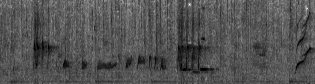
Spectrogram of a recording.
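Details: A White-rumped shama sings on a training recording used to make young birds more vocal. Short whistled notes fall in a loose series with occasional harsh bursts, and an upward-swept whistle comes near the end, all over trickling water.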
